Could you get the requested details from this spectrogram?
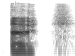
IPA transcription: ɛ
